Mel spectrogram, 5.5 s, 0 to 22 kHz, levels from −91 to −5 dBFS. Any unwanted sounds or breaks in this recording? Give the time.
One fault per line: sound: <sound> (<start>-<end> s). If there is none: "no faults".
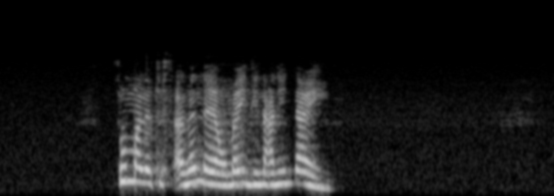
no faults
